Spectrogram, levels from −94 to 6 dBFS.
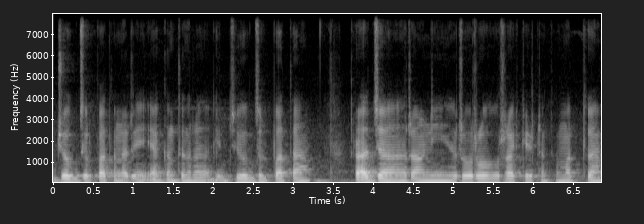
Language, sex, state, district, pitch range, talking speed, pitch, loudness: Kannada, male, Karnataka, Belgaum, 125-135 Hz, 105 wpm, 130 Hz, -22 LUFS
